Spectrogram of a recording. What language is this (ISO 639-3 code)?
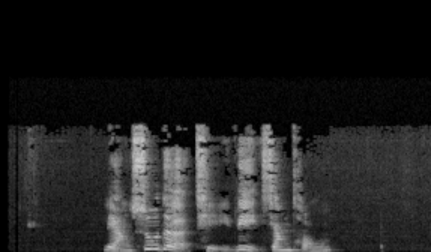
zho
